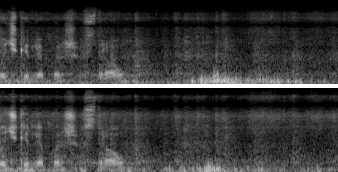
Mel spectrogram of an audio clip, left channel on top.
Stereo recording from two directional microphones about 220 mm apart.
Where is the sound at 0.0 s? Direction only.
15° right (ahead or behind).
